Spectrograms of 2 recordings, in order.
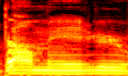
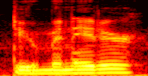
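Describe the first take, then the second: First: The first syllable sounds like 'dom'. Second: The first syllable sounds like 'doom'. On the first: "Dominator would sound really cool" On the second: "it appears to be Doominator, which is a little awkward"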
